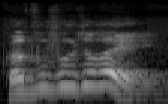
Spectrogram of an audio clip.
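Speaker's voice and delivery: plain reading voice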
